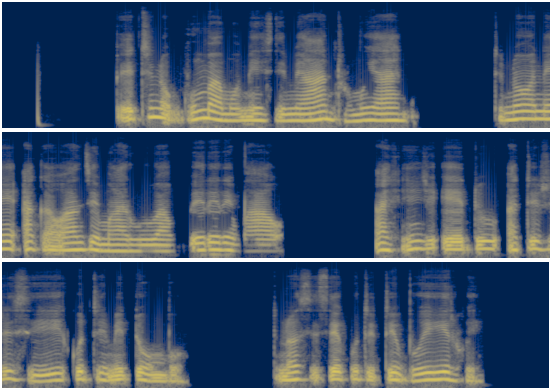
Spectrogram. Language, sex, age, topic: Ndau, female, 36-49, health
